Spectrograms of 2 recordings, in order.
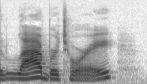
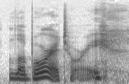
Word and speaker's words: laboratory: But we could also think about a word like laboratory, where the spelling has an additional syllable in it. And in American English, we don't pronounce it. We say laboratory. British English pronounces that syllable because it's laboratory.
